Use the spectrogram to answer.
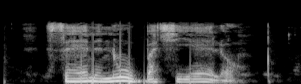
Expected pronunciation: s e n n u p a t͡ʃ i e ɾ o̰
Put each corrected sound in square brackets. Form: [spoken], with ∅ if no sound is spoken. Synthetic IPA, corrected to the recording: s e n n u [b] a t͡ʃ i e [l] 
